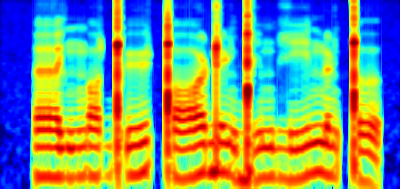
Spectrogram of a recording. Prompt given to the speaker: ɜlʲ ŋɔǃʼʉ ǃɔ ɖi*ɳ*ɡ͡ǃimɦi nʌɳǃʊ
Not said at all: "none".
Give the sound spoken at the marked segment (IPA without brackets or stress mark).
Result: ɳ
